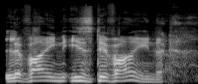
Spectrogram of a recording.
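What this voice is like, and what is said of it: Poor put-on foreign accent. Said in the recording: “we're bad at accents”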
